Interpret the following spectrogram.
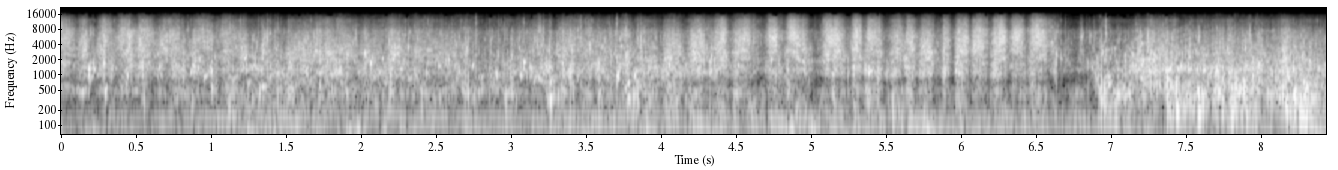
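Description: A stiff plastic scrub brush scrubbing a plastic toy ambulance in a tub of muddy water, in fast rasping back-and-forth strokes, with the water sloshing and splashing, heaviest near the end.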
